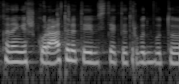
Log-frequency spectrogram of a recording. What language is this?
Lithuanian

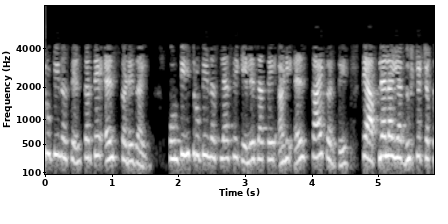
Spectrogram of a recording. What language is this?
Marathi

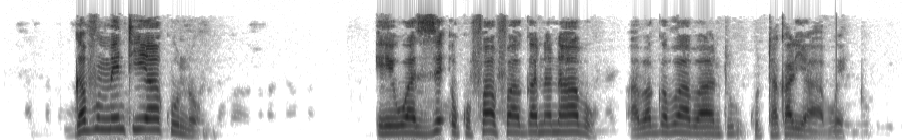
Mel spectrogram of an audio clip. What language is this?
Ganda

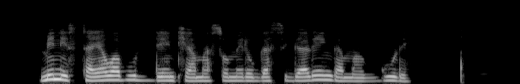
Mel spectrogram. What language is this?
Ganda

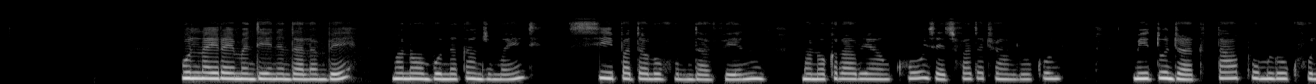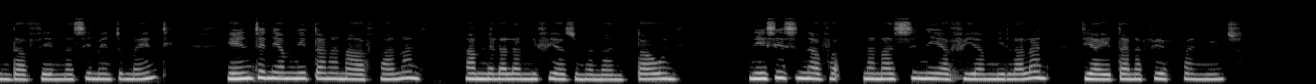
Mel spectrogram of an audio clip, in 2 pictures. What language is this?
Malagasy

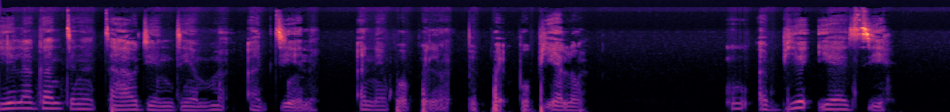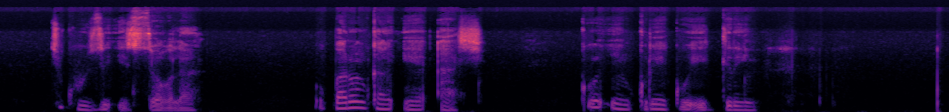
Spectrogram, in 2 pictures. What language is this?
Southern Dagaare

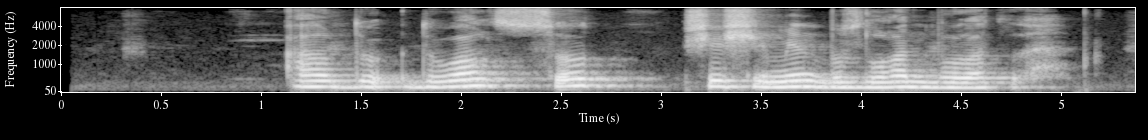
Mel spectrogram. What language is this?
Kazakh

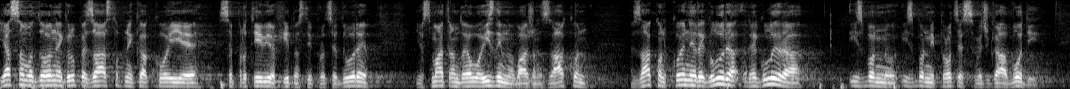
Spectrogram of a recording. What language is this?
Croatian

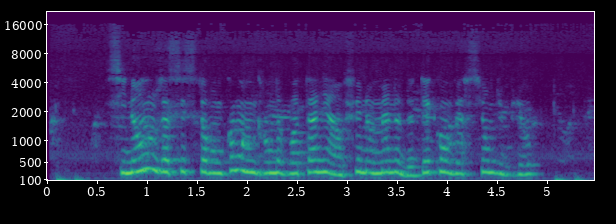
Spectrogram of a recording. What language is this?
French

